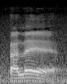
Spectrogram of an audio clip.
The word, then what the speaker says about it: Baler: b a l e e r and it's pronounced balair this this beach here is where they actually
